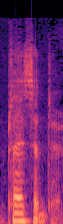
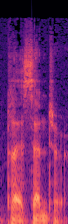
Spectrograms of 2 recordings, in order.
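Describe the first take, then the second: First: The stress falls on a syllable other than the second. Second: The stress falls on the second syllable. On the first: The speaker calls it wrong. "它不是placenta" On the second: The speaker calls it right. "这个是第二个音节，是placenta"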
